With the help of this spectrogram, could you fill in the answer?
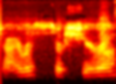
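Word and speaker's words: Shiras: there are um I I believe they're pronounced Cyrus yeah seriously yeah no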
